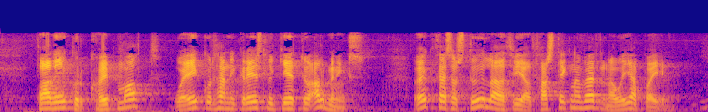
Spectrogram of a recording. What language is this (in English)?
Icelandic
